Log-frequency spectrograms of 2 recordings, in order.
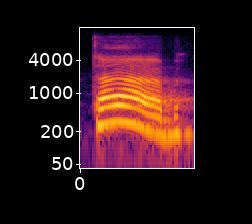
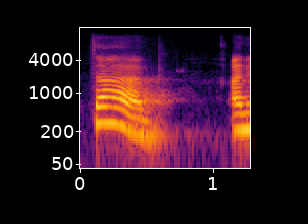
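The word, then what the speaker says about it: تاب: Tab. Perfect. Tab. Tab. Jayid. Tab. Just like the English word tab in the computer, tab, tabs. Okay. Perfect. Tab. And it is a verb, and we can also pronounce it taba.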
